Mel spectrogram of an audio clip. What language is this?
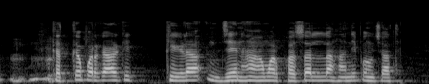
Chhattisgarhi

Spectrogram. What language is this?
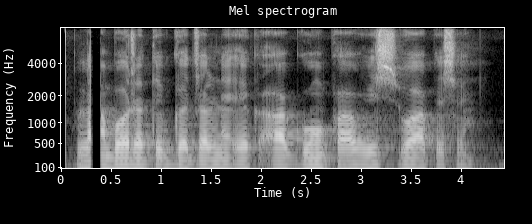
Gujarati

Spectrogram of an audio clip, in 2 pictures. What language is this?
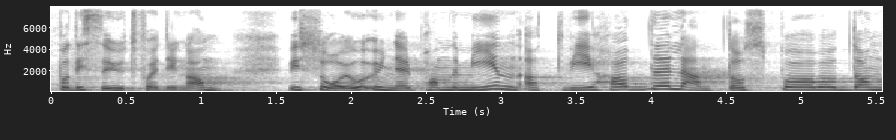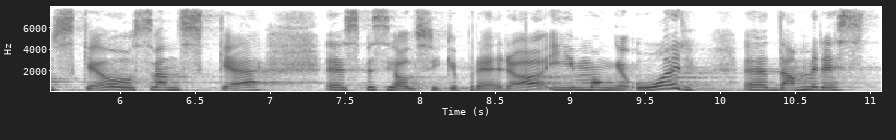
Norwegian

